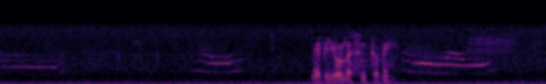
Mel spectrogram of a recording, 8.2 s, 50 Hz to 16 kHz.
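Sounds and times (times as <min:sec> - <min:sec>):
cat meowing: 0:00.0 - 0:01.0, 0:02.9 - 0:03.7, 0:06.0 - 0:07.5
low steady hum: 0:00.0 - 0:08.1
speech: 0:04.7 - 0:06.0.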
